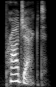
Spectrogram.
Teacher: When it is a noun, as in a work project, stress the first syllable, project. The related verb can shift the stress, but today we need the noun.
